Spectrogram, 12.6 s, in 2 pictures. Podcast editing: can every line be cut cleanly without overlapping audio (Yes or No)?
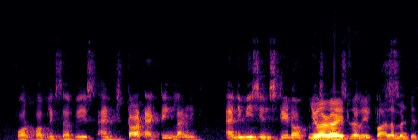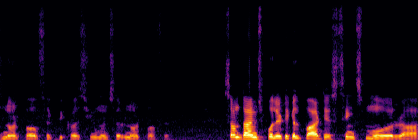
No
